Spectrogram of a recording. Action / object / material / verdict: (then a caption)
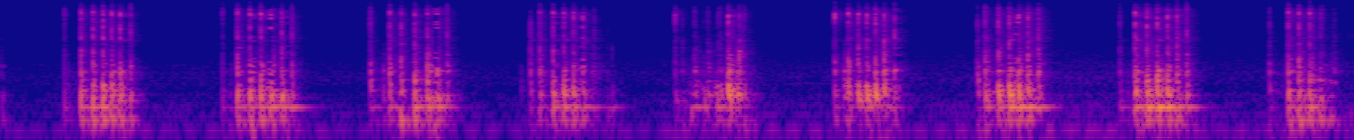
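tap / plastic panel with raised pyramid studs / plastic / none. Fingertips and nails tap the small square pyramid studs covering a flat grey plastic panel. Nine separate bursts of rapid, dry plastic clicking come at a steady pace, each bright and crisp with a faint low tone underneath. There are short quiet gaps between the bursts.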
